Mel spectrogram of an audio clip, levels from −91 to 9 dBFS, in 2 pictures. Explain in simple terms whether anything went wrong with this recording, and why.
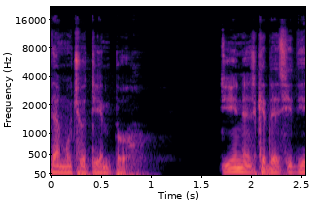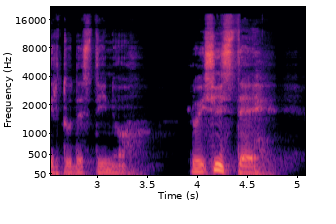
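Nothing went wrong that I could hear; listening through the whole recording, nothing stood out as a problem.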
